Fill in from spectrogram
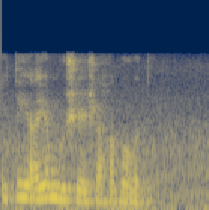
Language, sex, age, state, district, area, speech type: Sanskrit, female, 30-45, Tamil Nadu, Chennai, urban, spontaneous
